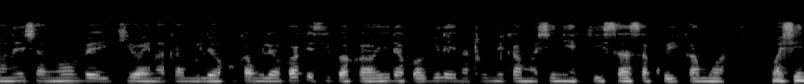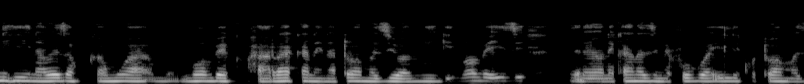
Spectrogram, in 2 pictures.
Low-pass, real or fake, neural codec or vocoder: 7.2 kHz; real; none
